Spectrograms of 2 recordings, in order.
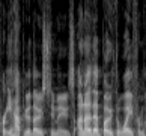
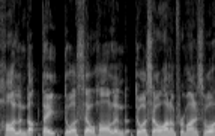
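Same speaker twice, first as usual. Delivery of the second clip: ordinary talk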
